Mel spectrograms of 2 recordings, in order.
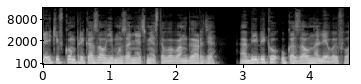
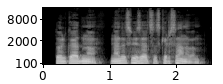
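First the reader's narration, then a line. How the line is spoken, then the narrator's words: Calm reply. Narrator (Russian): спокойно ответил квестер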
